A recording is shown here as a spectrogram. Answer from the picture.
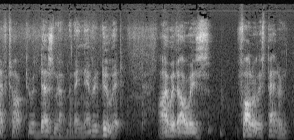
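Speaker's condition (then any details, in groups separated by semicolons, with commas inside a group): No condition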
